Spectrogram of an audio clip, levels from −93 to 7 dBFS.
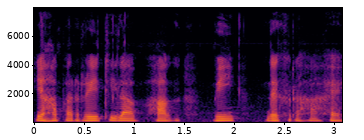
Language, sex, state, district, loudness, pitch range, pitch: Hindi, male, Uttar Pradesh, Hamirpur, -28 LUFS, 125-135 Hz, 130 Hz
